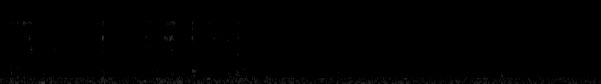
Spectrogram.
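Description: Faint snips of small metal scissors cutting thin paper, cutting out tiny drawn eye pieces. The snips come in a quick cluster in the first couple of seconds, and there are a few softer snips later.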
